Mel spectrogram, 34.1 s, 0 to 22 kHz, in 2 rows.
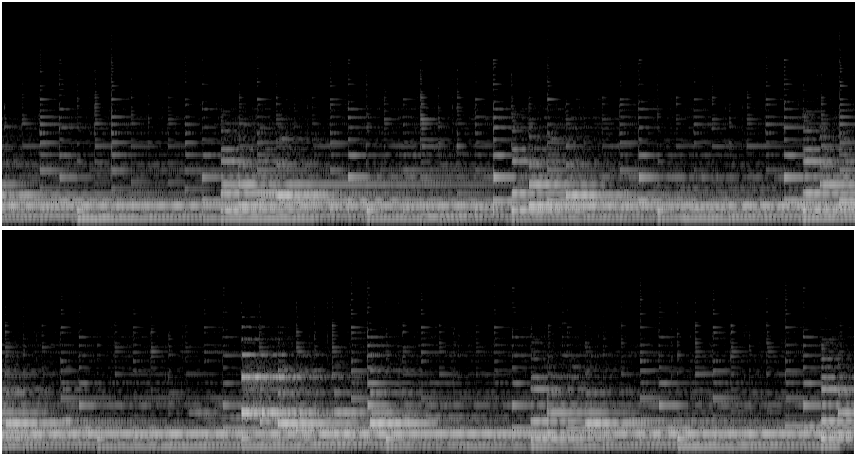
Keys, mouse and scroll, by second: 1.1 scroll down 1, 3.6-9.4 drag, 10.1 click, 13.3 click, 18.6 click, 22.1 click, 31.8 click.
